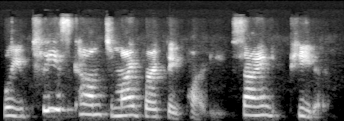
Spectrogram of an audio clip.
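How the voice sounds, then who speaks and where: A woman's voice: sits high, big pitch swings, a little slow, exaggerated voice. A woman voicing an earnest young boy from a picture book, announcing his plans.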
